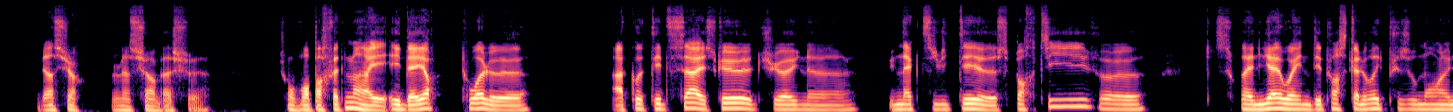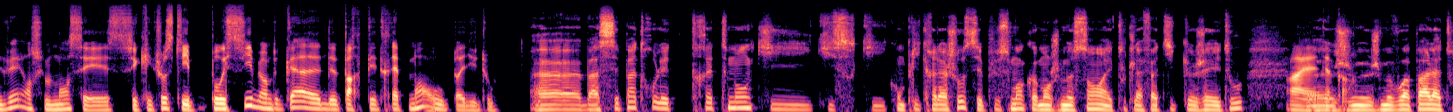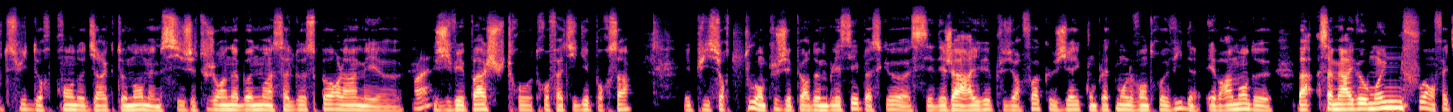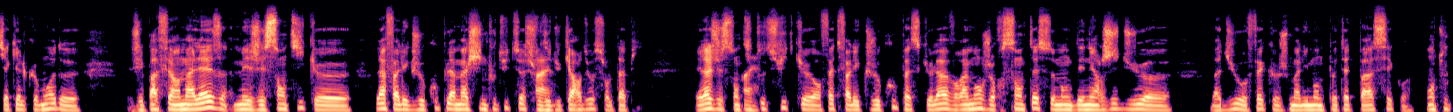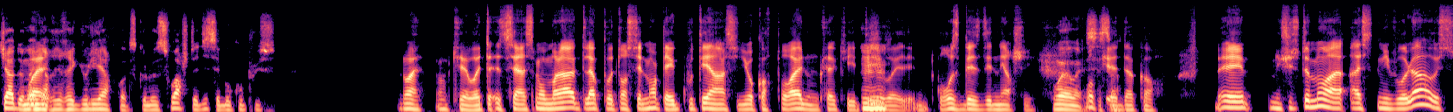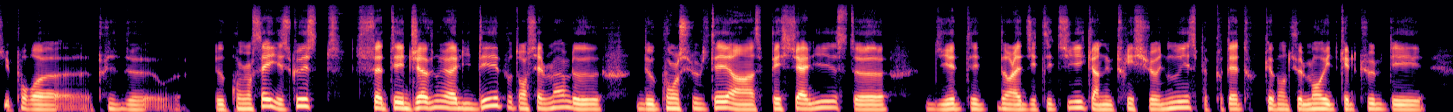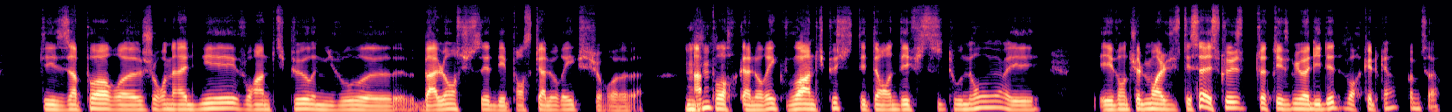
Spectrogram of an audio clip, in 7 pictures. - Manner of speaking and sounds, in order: stressed: "possible"; other background noise
- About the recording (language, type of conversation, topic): French, advice, Comment savoir si j’ai vraiment faim ou si c’est juste une envie passagère de grignoter ?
